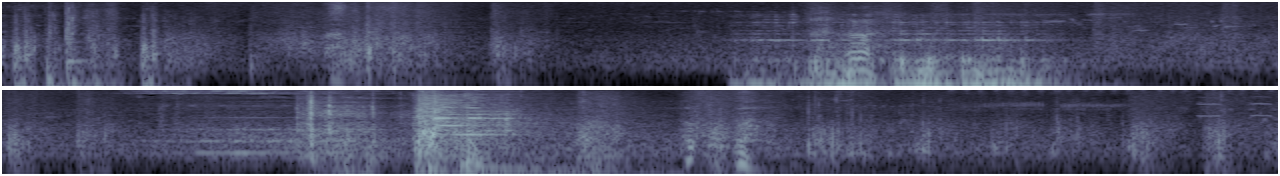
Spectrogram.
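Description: Footsteps thud on wood and grass.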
